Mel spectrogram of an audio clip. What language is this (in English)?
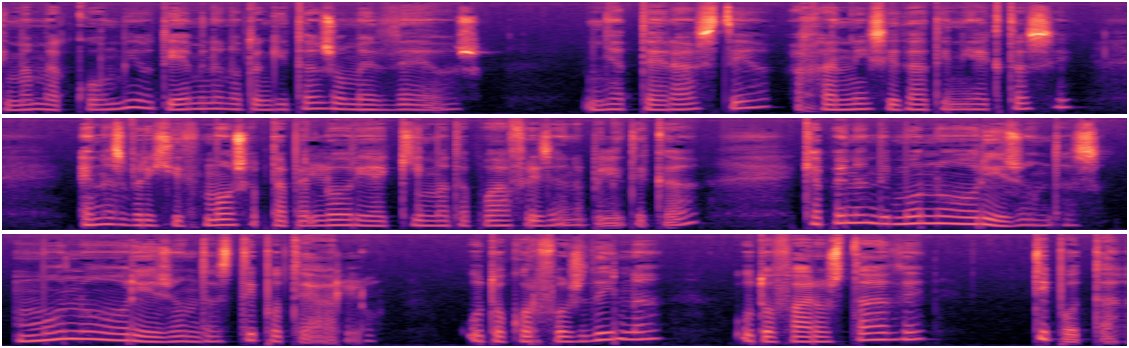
Greek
